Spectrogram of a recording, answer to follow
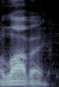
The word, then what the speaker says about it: Olave: Olave.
